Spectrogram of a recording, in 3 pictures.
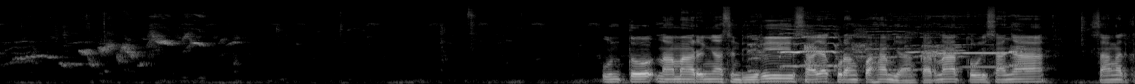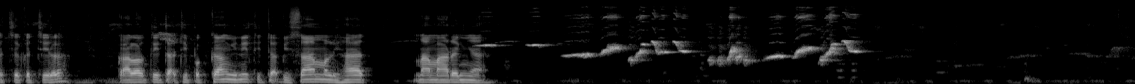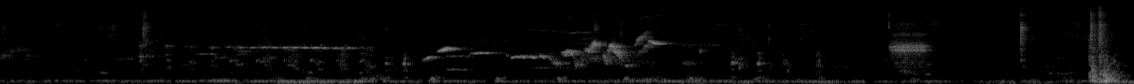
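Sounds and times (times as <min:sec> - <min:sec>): bird singing whistled phrases: 0:16.1 - 0:20.2, 0:26.9 - 0:29.5.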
